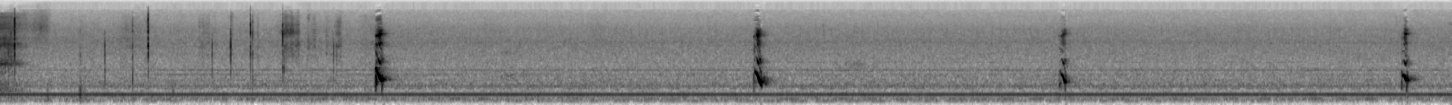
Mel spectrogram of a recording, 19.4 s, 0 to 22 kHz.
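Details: Four sharp, brief hiccups spaced roughly four to five seconds apart in a quiet room with a steady hum, at 3 a.m. after a meal; hiccups.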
